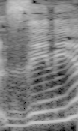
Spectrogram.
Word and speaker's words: Xenia: Xenia, is that how you say it? – Yeah, that's actually just north of here.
